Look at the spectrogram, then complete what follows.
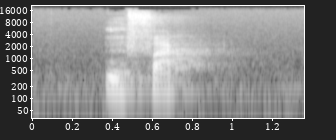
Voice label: "itch", Ibibio

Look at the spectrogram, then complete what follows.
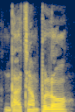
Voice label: "dacañ pwloo", Apatani

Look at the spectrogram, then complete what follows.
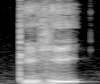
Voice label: "tihi", apatani

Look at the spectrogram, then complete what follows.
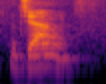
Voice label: Santali bone

